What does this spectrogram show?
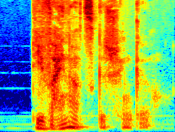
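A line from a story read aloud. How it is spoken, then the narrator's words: Murmured. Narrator (German): murmelte sie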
